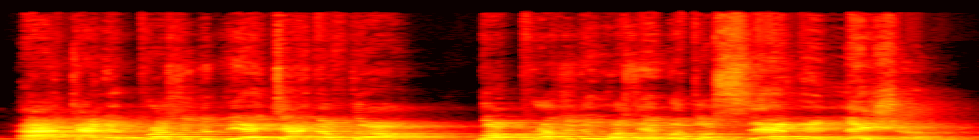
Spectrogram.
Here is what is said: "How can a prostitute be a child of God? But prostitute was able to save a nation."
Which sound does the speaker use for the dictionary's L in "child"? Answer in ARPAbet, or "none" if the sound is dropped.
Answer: none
